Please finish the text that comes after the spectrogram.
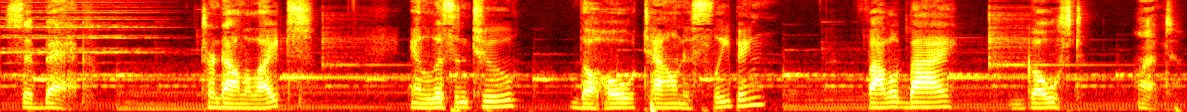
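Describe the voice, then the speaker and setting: Male host talking over clear music. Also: mid-range voice, fairly even intonation, slow, long pauses. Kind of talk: scripted podcast introduction.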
